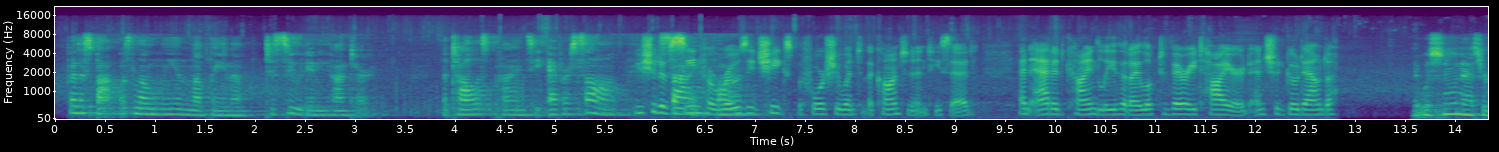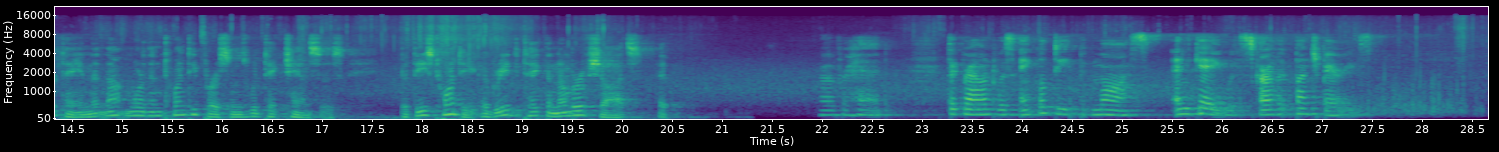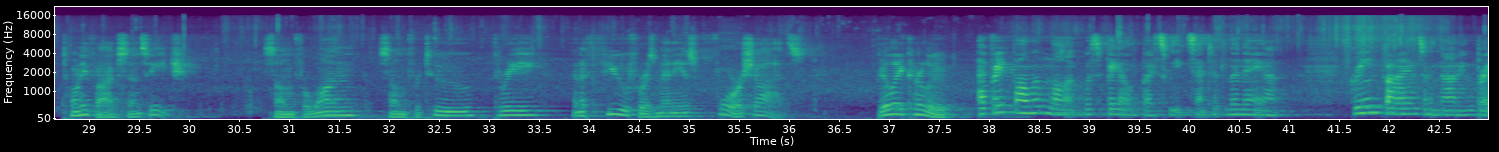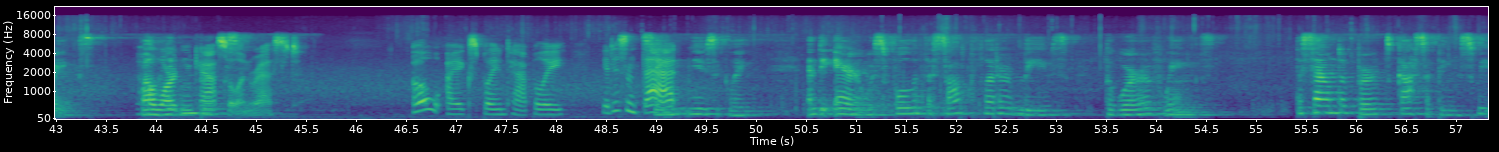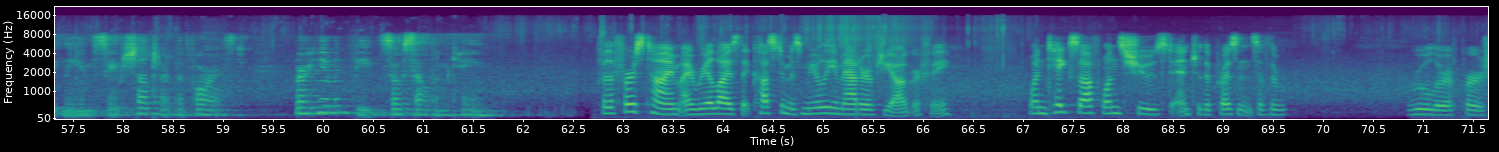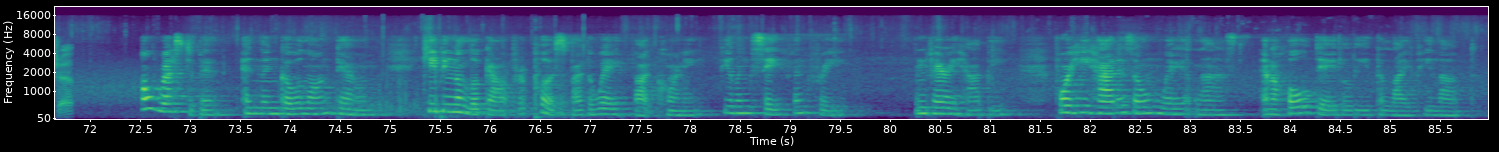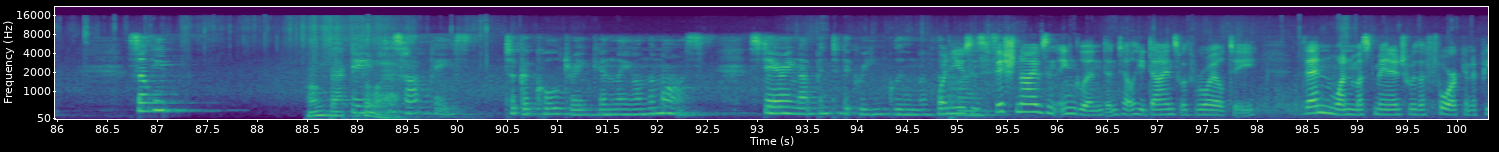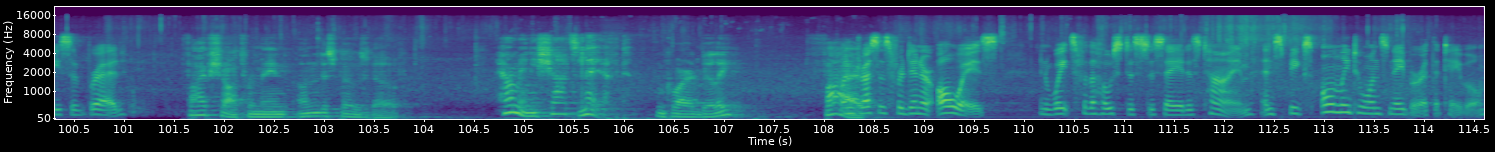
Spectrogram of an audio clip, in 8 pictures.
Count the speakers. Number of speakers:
3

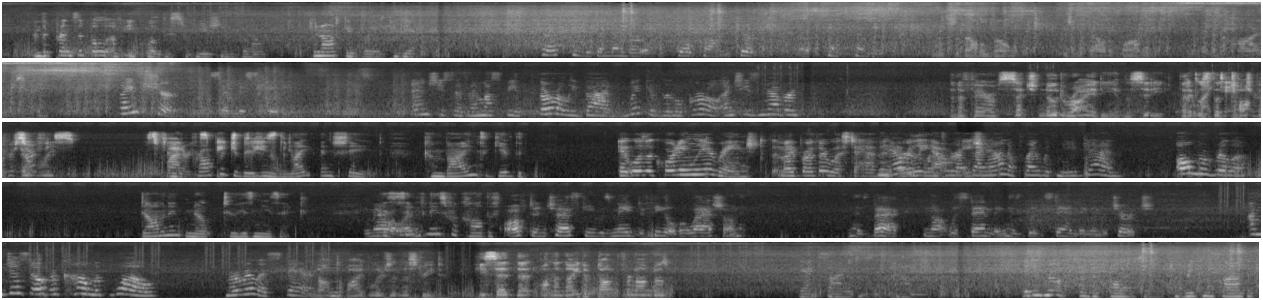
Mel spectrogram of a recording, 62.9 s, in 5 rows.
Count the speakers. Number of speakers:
9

